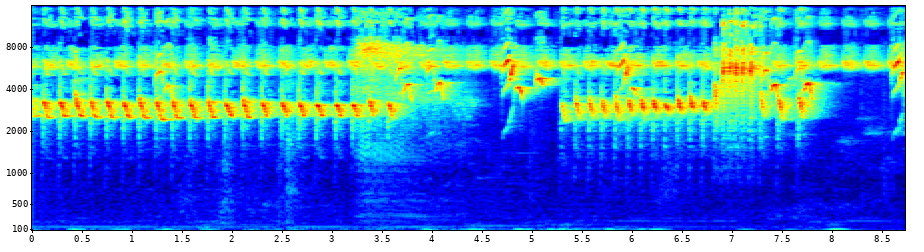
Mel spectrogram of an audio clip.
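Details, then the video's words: White-eye singing for use as a training model for other birds: long runs of rapid, evenly repeated high chirps, broken by a burst of scratchy notes, then more quick chirping series, with a faint low hum beneath. "Kapas tembak Gacor tanpa hopp. Cocok buat masteran"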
